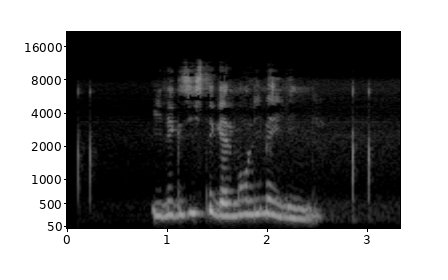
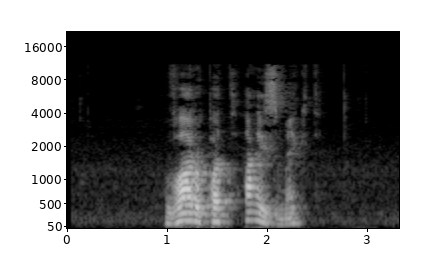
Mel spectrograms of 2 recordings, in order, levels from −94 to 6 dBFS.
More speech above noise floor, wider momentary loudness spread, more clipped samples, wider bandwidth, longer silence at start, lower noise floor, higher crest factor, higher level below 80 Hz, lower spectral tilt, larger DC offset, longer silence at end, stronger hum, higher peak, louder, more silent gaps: second, 39 dB vs 44 dB; about the same, 18 LU vs 17 LU; neither; about the same, 12.5 kHz vs 11.5 kHz; second, 0.85 s vs 1 s; first, -75 dBFS vs -64 dBFS; about the same, 22 dB vs 22 dB; second, under -90 dBFS vs -60 dBFS; second, -2.5 dB/octave vs -6.5 dB/octave; neither; second, 0.8 s vs 1 s; neither; second, -16 dBFS vs -2 dBFS; second, -36 LUFS vs -20 LUFS; neither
